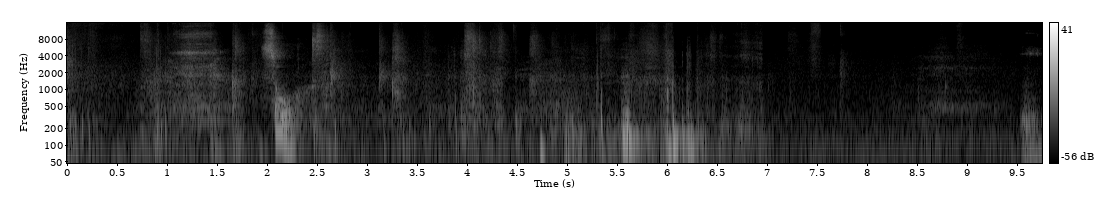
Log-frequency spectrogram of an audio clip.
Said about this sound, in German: Und im Hintergrund hört ihr meinen Kater.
